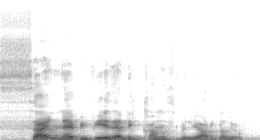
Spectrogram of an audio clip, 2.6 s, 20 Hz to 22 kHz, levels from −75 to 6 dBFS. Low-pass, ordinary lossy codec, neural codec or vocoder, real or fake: none; none; none; real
